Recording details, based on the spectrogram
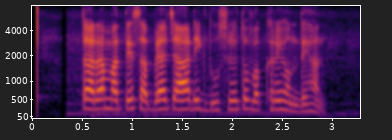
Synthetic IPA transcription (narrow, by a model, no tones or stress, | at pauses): t̪əɾəmət̪eːsəpjãːt͡ʃaːɾɪk̚d̪uːsɾeːt̪õːʋəkʰɾeːɦõnd̪eːɦən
